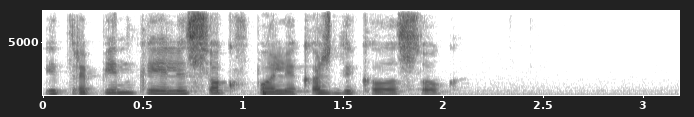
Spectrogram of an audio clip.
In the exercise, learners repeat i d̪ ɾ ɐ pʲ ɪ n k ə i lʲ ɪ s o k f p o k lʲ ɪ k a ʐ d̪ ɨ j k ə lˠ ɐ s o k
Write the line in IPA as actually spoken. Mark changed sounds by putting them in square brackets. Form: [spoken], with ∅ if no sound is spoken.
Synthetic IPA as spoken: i [t̪] ɾ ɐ pʲ [i] n k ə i lʲ ɪ s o k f p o [∅] lʲ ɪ k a ʐ d̪ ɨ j k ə lˠ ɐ s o k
